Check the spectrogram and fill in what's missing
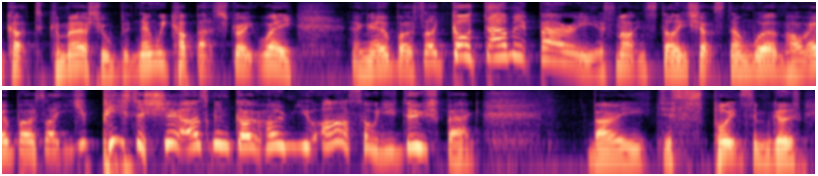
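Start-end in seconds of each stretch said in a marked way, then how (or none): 3.4-4.5 high-pitched hammed-up cursing; exasperated villain, voice shooting up; mock exasperated outburst. Acted villain cursing his rival. 6.7-9.7 high-pitched, whiny mock rage; hammed-up villain ranting, falling at the end; mock furious tirade. Acted villain insulting his rival.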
